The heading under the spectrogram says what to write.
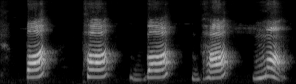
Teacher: সেটা হচ্ছে যে এই দুটো ঠোঁটের মধ্যে বাধা প্রাপ্ত হচ্ছে অর্থাৎ মেইনলি দুটো ঠোঁট দিয়ে দুটো এই ব্যঞ্জনগুলো উচ্চারিত হচ্ছে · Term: অষ্ঠ ব্যঞ্জন ধ্বনি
